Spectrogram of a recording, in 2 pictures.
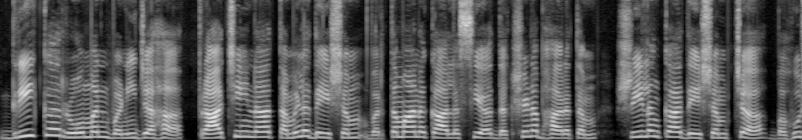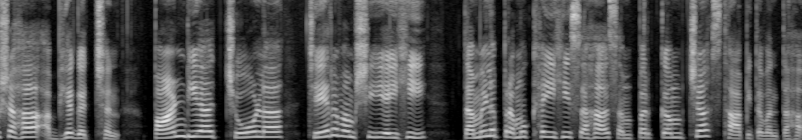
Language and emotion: Sanskrit, neutral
